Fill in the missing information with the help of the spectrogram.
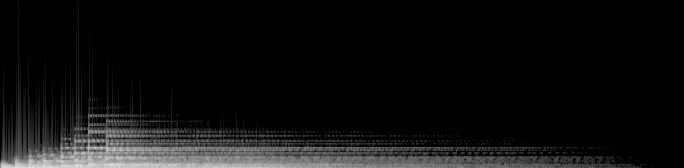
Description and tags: ReactOS shutdown
Another more mellow sound to use when shutting down ReactOS
down, jingle, ReactOS, shut, shutdown, tune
